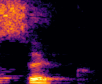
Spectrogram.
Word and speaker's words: Cech: Thomas सेक। ये spelling C है ये ऊपर, थॉमस सेक, CECH, थॉमस सेक, CECH।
